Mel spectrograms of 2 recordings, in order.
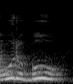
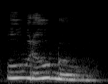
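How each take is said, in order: First: The u vowels are short and plain. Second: The u vowels are drawn out long.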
